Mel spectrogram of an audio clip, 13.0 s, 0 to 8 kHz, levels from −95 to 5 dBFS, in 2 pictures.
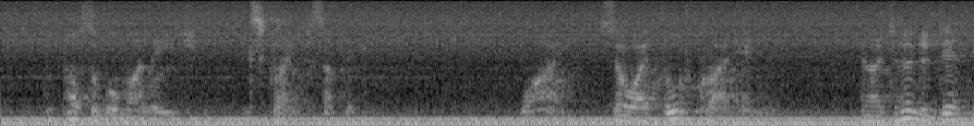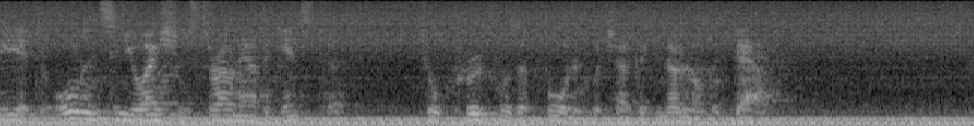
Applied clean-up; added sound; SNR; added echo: none; Car; -4 dB; reverberation time 1.0 s.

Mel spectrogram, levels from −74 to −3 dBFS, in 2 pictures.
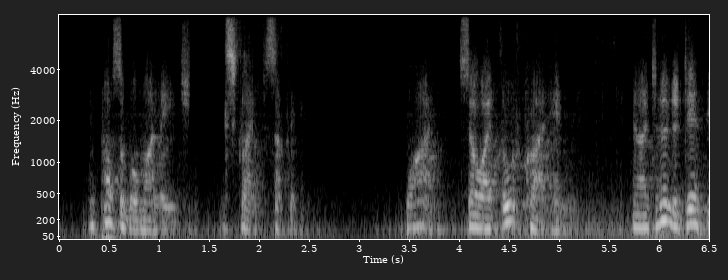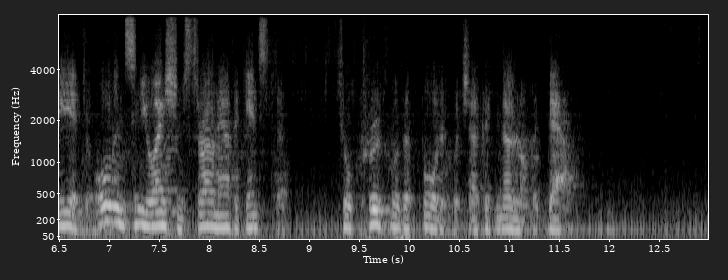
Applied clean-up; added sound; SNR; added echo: neural separator model SepFormer DNS4.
